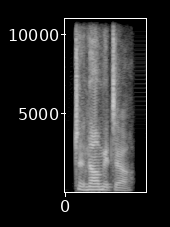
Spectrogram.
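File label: "tonsil", Indian; Dictionary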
